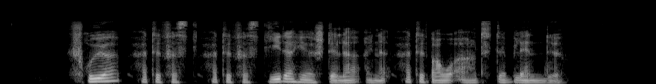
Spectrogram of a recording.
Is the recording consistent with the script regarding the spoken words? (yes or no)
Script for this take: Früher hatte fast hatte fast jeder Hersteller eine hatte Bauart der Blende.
yes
